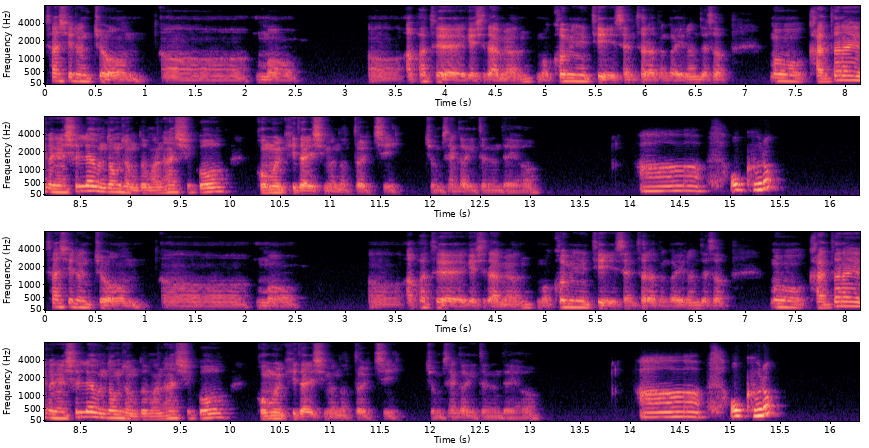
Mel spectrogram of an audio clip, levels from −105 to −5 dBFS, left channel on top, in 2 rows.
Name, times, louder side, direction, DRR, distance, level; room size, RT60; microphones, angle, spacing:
voice 1, 0.0-2.5 3.2-6.8 7.3-10.0 10.3-11.7 12.0-13.1, left 1 dB, 70° left, 1.1 m, -31 dB
voice 2, 14.1-15.5, right 5 dB, 50° right, 0.5 m, -25 dB
2.6 x 2.2 x 3.0 m
head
